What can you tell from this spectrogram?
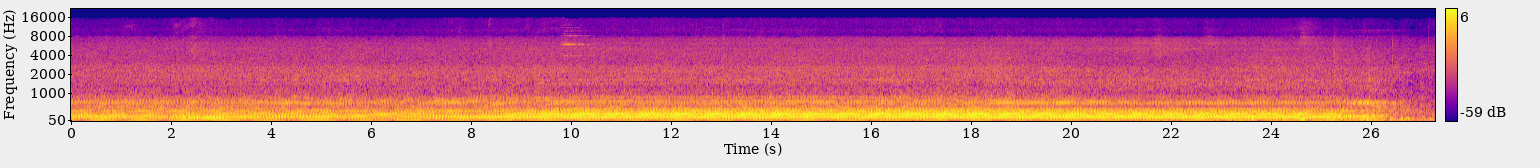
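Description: A steady machine drone, engine-like, with a low pulsing hum underneath. Its pitch shifts slightly a few seconds in and it grows a little louder, then it fades out near the end.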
